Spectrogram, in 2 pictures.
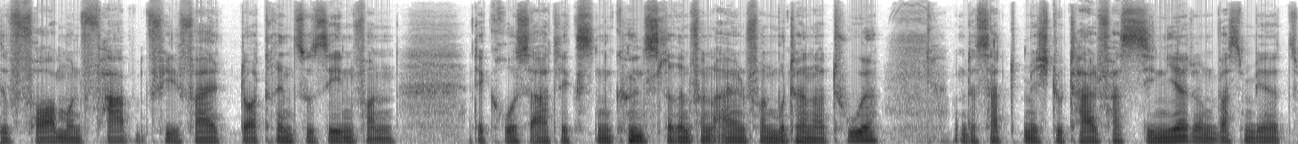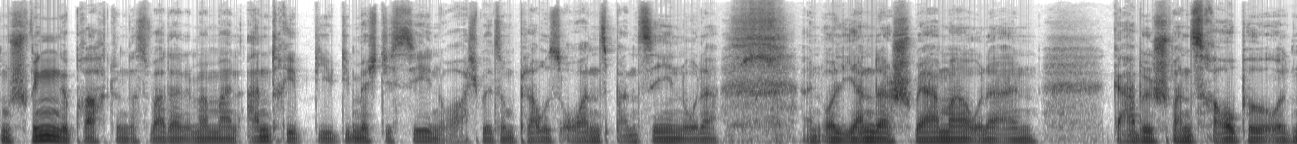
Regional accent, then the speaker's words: Rhineland-Palatinate, Germany; Ich bin nicht weit gekommen, wie man merkt. Ne? Ich bin im Westerwald groß geworden.

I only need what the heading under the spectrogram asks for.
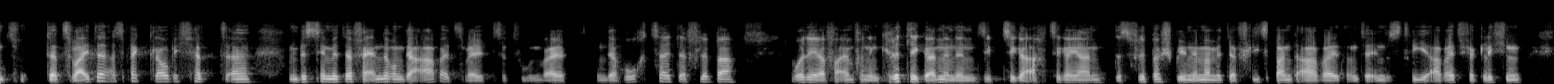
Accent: Munich, Bavaria, Germany; Also in München, wo ich aufgewachsen bin

